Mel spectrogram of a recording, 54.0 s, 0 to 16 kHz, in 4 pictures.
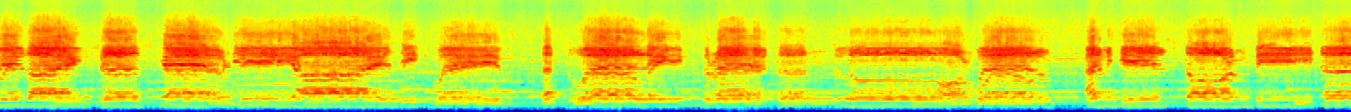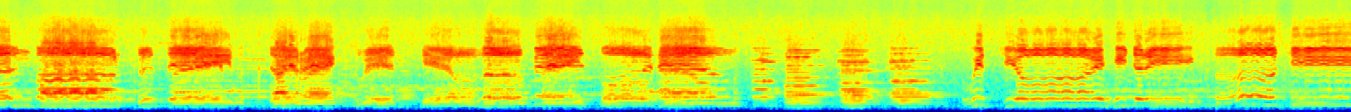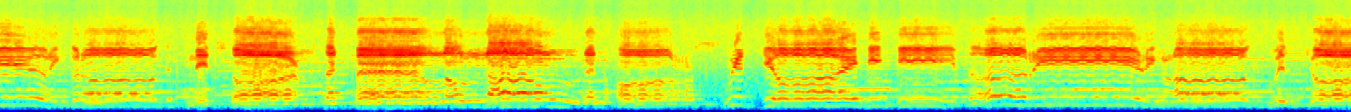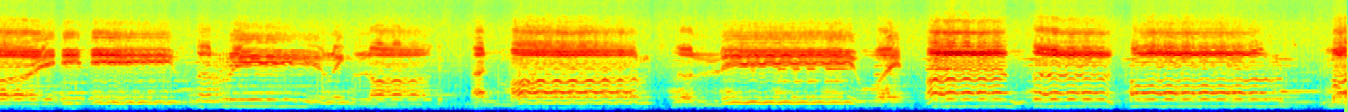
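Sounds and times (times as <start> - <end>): male vocal duet with accompaniment: 0.0 - 21.1, 21.9 - 54.0
man singing with vibrato: 0.0 - 54.0.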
